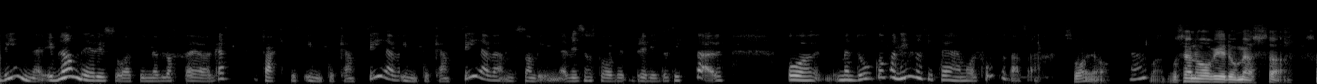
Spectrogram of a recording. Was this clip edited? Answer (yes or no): yes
